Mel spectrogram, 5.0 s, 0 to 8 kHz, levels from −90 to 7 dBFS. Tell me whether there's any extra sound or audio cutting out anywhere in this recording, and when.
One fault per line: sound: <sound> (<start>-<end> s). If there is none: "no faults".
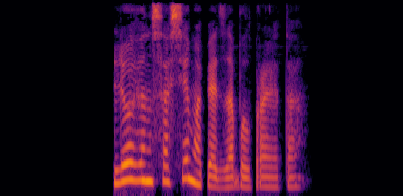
no faults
